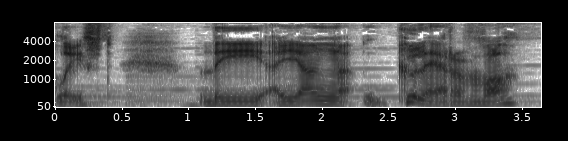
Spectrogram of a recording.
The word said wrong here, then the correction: Kullervo: or however he wishes to pronounce his name, son of Kalervo. – It's pronounced Kulervo.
